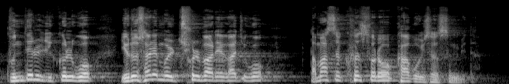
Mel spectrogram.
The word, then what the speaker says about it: 다마스커스: 이끌고 예루살렘을 출발해 가지고 다마스커스로 가고 있었습니다 왜 갈까요 여러분 아시지요 성경을 통해서 사도행 9장 다마스커스에 우리 성경 번역에는 다메 이이지 영어 원 발음은 다마스커스 시리아의 수도입니다 그 다마스커스에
